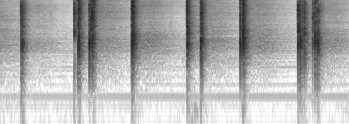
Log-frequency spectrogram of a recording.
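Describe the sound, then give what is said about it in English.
Several people clapping together on cue during an action song, about eight sharp, loud claps in a loose uneven rhythm, some landing as quick doubles, with no talking and a faint steady hum underneath. “Now everyone clap.”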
